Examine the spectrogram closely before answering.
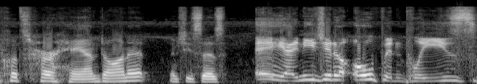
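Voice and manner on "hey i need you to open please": put-on New York accent, pitched up. Narrating a scene, the storyteller voices a character: new york accent. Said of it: "speaking in a New York accent".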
